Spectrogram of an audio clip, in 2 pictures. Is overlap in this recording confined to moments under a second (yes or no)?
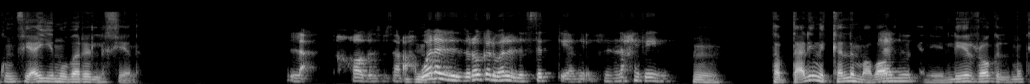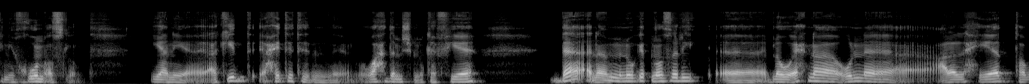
yes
